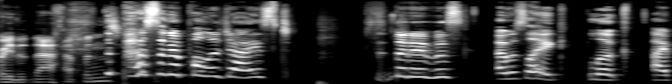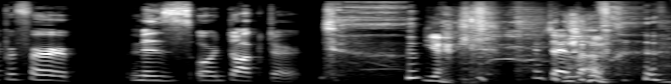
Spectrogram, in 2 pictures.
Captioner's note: chuckles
